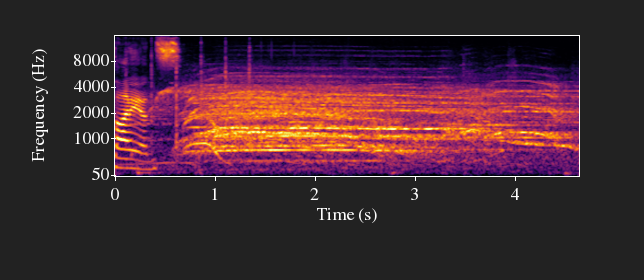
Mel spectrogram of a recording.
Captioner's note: audience cheering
